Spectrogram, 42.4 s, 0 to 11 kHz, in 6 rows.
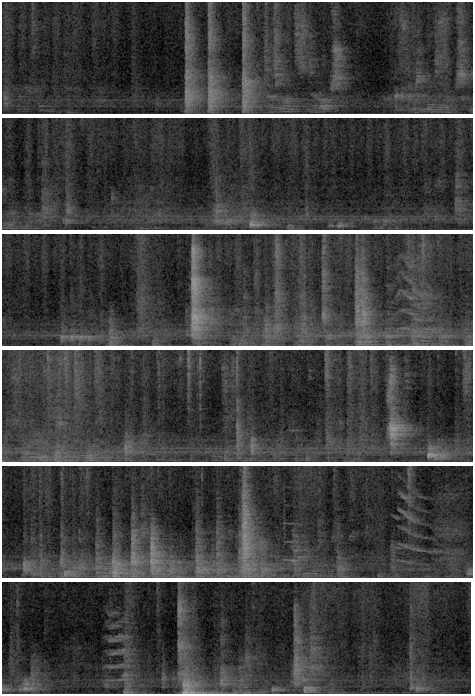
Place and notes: Constitució, La Bordeta, Barcelona, Barcelona, Spain - Study group in Constitució 19 library
I think this is a collectively organised library. Above us on a mezzanine were some kids that seemed to be meeting to do homework.
recorded on a Zoom H4n.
